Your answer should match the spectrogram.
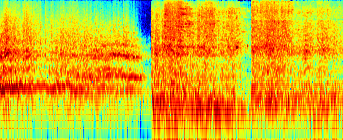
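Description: A car's tires squeal in a sustained skid, then cut off into a loud crash of smashing metal and shattering glass, followed by a second burst of debris. Loud, with no voices.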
